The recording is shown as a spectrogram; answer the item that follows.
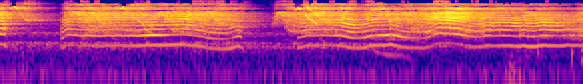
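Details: Otters at play in daytime, giving sustained, wavering whines rich in overtones, pitch dipping and rising in long drawn notes with short gaps, one call sliding downward near the end.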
